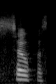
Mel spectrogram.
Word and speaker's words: SOFA: Yeah, I was going to say, I'm assuming you pronounce it SOFA score. – Yes.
